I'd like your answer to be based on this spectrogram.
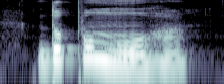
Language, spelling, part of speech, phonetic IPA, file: Ukrainian, допомога, noun, [dɔpɔˈmɔɦɐ], Uk-допомога.ogg
- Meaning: 1. help, assistance, aid 2. relief 3. dole, financial support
